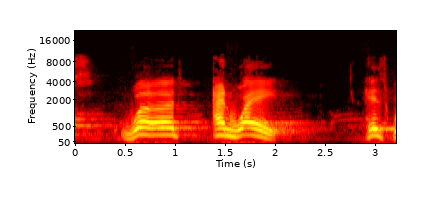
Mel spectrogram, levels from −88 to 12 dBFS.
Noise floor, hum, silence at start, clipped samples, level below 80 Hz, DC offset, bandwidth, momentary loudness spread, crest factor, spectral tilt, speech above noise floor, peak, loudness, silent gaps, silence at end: -57 dBFS; none; 0 s; under 0.1%; -66 dBFS; under 0.1%; 9.6 kHz; 18 LU; 20 dB; -6.5 dB/octave; 39 dB; -2 dBFS; -19 LUFS; none; 0 s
